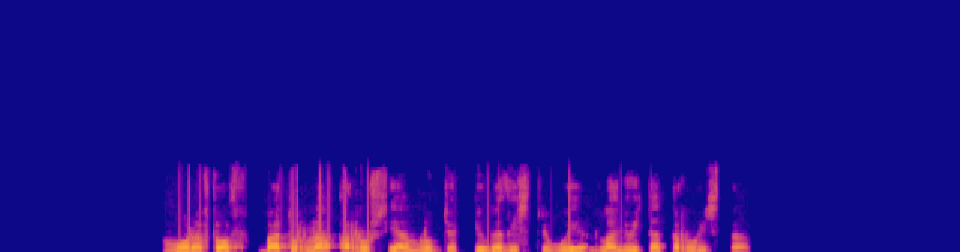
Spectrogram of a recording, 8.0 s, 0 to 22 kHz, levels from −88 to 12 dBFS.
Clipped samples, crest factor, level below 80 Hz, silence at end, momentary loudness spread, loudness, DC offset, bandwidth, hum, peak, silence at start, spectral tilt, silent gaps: under 0.1%; 18 dB; -58 dBFS; 1.8 s; 9 LU; -18 LUFS; under 0.1%; 7.8 kHz; none; -2 dBFS; 1.35 s; -6 dB/octave; 2.08-2.14 s, 4.42-4.46 s, 5.99-6.09 s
